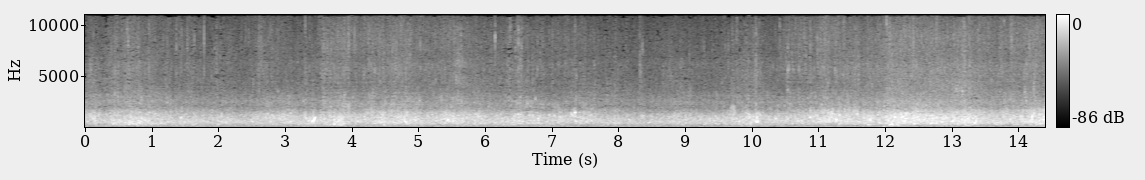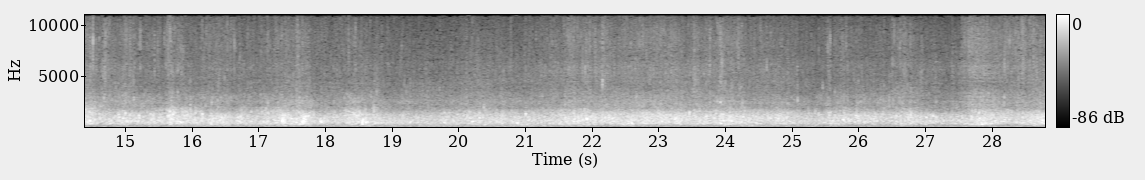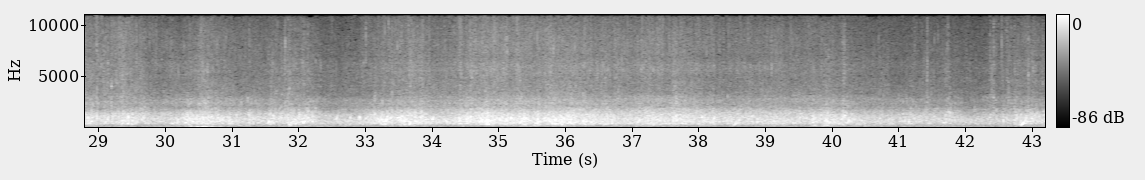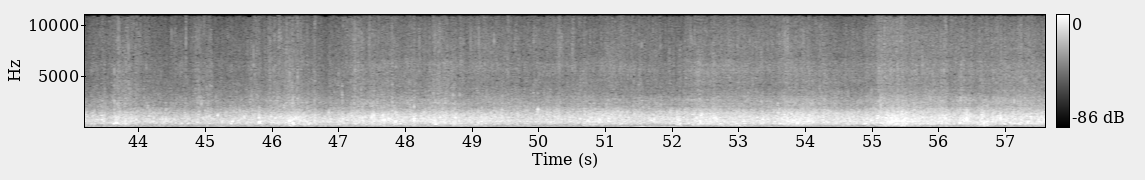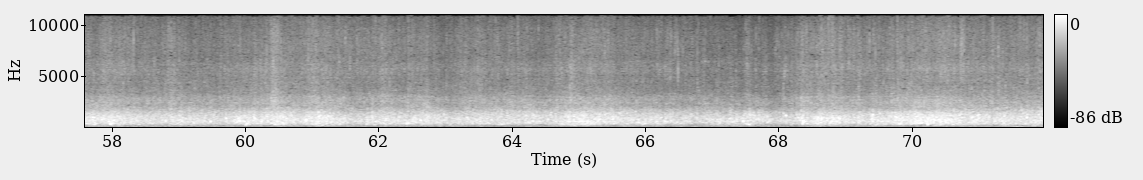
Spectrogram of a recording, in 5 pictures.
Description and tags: Wave ripple from the Baltic Sea outside Stockholm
